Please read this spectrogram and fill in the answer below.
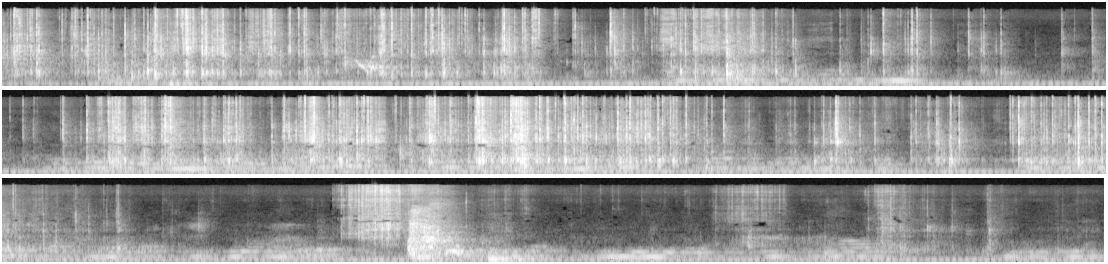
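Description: A plastic snack packet crinkling and being torn open by hand, dense and continuous for about the first ten seconds, then a few scattered crinkles with one sharper one near the end.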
